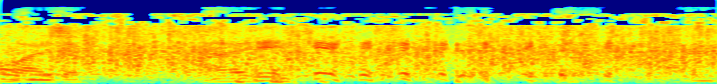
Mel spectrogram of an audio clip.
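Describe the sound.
Many people clap steadily and loudly throughout, a dense crackle of applause with voices calling out and cheering over it.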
